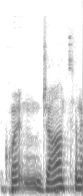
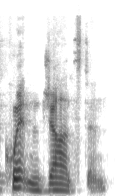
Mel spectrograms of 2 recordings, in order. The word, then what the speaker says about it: Quentin Johnston: better it's Johnston right is it Quentin Johnson or Quentin Johnston not that it really matters but I gotta verify this I don't want to be saying the guy's name wrong constant yeah it is Quentin Johnston um and he's at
